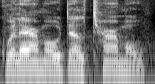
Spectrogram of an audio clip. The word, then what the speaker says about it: Guillermo del Toro: It's like kind of like Guillermo del Toro. That's the correct pronunciation of that, by the way, lads.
